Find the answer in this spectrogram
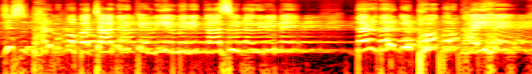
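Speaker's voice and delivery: high, loud anguished wail.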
